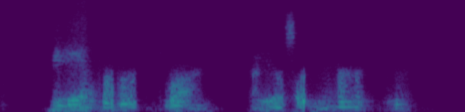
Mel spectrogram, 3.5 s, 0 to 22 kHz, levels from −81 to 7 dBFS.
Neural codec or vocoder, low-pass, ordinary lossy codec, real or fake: codec, 44.1 kHz, 0.9 kbps, DAC; none; none; fake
